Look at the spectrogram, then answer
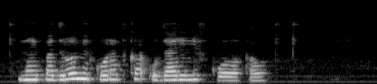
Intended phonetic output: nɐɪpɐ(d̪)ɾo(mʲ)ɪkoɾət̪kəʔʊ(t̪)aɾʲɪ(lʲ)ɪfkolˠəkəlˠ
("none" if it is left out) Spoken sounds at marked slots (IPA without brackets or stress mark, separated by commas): d̪, mʲ, d̪, lʲ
